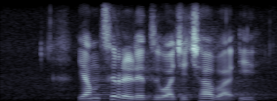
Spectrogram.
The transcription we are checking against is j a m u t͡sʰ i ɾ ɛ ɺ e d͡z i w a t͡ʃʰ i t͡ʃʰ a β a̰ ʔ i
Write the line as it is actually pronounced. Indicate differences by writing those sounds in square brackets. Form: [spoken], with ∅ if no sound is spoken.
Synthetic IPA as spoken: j a m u t͡sʰ i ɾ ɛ ɺ e d͡z i w a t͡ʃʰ i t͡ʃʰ a β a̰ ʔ i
